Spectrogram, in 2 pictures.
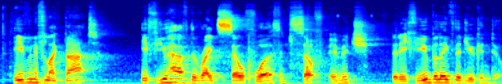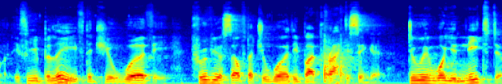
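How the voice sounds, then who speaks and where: Against noticeable background noise, a man speaks at medium pitch and a moderate pace. His pitch varies in an ordinary way, while his loudness swings widely. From Japan. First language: Japanese. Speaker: mindset coach. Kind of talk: motivational talk. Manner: emphatic.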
